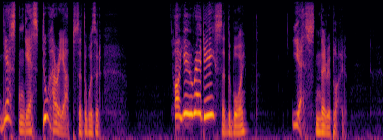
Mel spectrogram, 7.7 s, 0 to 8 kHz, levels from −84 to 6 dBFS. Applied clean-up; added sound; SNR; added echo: none; none; none; none.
